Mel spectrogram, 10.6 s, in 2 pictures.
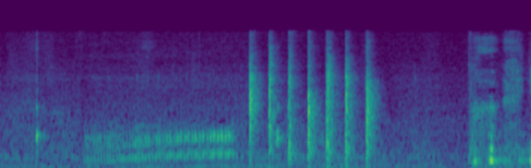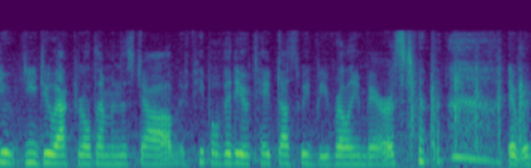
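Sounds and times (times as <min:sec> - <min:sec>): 
person purring at baby: 0:00.8 - 0:02.4
person clapping at baby: 0:02.5 - 0:03.8, 0:09.4 - 0:10.6
speech: 0:04.9 - 0:10.6.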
